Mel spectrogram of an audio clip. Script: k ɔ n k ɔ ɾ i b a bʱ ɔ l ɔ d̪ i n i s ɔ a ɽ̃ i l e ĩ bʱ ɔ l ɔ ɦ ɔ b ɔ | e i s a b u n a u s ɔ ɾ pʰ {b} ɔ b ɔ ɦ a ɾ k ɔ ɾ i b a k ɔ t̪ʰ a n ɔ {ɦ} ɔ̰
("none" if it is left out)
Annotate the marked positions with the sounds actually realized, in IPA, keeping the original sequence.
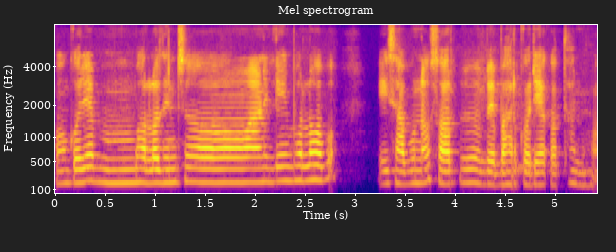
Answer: b, ɦ

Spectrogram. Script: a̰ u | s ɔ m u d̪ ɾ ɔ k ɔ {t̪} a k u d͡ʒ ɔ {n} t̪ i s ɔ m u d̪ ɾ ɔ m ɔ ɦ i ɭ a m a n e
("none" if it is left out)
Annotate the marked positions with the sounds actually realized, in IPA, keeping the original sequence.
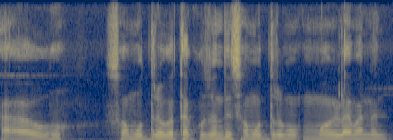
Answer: t̪ʰ, n

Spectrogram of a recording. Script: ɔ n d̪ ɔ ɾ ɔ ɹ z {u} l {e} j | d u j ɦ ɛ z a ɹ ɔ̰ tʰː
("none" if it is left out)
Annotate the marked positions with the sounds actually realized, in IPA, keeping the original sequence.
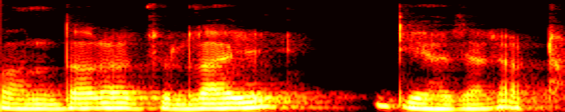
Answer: u, a

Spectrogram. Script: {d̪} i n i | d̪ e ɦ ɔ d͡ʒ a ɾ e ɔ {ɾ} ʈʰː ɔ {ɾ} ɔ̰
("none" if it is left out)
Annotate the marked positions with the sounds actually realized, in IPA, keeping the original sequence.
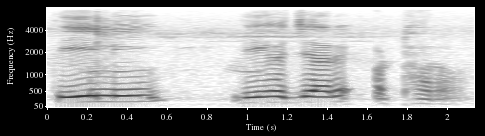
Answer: t̪, none, ɾ

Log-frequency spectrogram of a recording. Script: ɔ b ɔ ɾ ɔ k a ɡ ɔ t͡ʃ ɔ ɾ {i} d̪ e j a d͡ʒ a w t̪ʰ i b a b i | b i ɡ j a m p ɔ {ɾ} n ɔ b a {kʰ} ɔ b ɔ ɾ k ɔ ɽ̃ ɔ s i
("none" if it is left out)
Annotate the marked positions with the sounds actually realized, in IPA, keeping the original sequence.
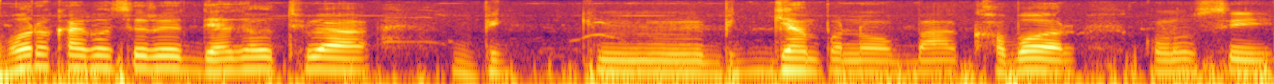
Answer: e, none, kʰ

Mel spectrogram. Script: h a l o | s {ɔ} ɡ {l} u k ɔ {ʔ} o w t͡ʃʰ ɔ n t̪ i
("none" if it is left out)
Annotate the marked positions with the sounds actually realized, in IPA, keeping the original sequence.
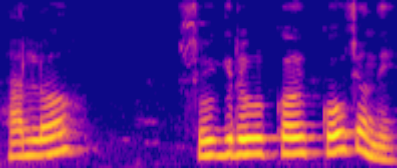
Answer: u, ɾ, k

